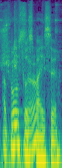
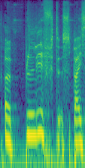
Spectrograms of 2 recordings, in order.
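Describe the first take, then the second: First: The name is said with an added final vowel. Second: The name is said without added vowels. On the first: "C'est presque plus chantant finalement en japonais qu'en français" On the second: "c'est dur"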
